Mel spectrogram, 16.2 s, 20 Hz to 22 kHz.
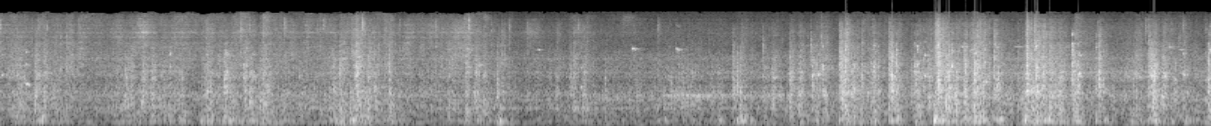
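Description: JR 211 series electric train running at speed, heard from inside the motor car: steady rolling noise with the clack of wheels over rail joints and the hum of its DC traction motors. The clacking grows louder and busier about two-thirds of the way through.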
